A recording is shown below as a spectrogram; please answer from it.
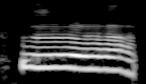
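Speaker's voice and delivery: loud, high mock cry of pain; imitated pained cry. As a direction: wail like a burned mouth. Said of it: "panicking, crying in pain".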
